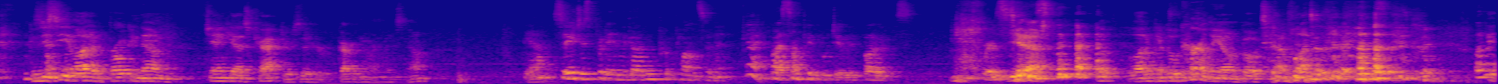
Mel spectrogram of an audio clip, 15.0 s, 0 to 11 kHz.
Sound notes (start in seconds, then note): 10.2 laughter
